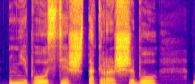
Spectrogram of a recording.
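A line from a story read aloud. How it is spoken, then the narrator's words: Mumbling. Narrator (Russian): бормотал Агей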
